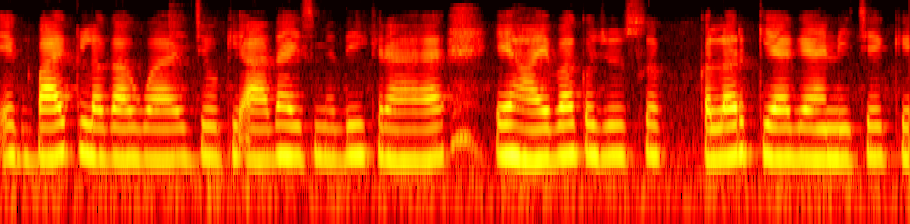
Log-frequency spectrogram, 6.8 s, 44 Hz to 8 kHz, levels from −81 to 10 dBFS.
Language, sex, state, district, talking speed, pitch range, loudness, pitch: Hindi, female, Jharkhand, Palamu, 195 wpm, 205-220 Hz, -18 LUFS, 210 Hz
